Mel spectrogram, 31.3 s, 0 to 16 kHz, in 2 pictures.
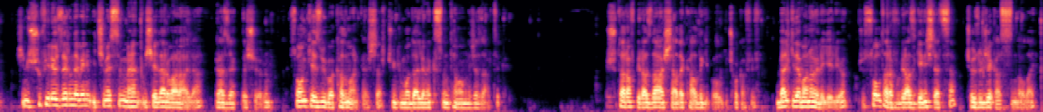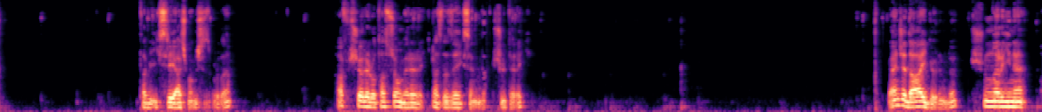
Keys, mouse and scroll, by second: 0.4 click, 0.8 ctrl+s, 1.1 KP_Decimal, 1.7 Tab, 2.0 Tab, 2.5 shift+middle click, 2.8 scroll up 8, 3.1 middle click, 3.6 click, 3.8 scroll down 1, 4.1 shift+middle drag, 4.5-5.3 drag, 5.7 shift+click, 6.2 shift+click, 7.1 shift+click, 7.4 shift+click, 8.3 KP_Divide, 9.1 Tab, 9.2 Tab, 9.5 click, 9.7 Tab, 9.9 click, 10.3 ctrl+s, 10.5 shift+middle click, 10.8 scroll up 2, 11.2 ctrl+s, 11.4-12.9 shift+middle drag, 12.9 s, 13.5 ctrl+s, 13.8-14.4 shift+middle drag, 14.4 Tab, 14.6 Tab, 15.1 shift+click, 15.5 Tab, 16.1 click, 17.6 ctrl+z, 17.7 click, 20.6 r, 21.9 g, 22.8 Tab, 23.0 scroll down 2, 23.2 click, 23.7 ctrl+z, 24.1 ctrl+z, 24.7 ctrl+z, 25.4 g, 28.6 Tab, 28.8-29.2 scroll down 1, 29.2 click, 30.1 click, 30.8 g.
